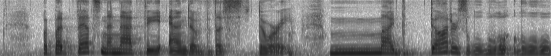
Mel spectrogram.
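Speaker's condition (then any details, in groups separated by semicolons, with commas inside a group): Stutter; stutter persisting despite much of life trying to stop, described as incurable; severe stutter, stutters a lot; struggles to speak; repeated sounds, prolonged sounds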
